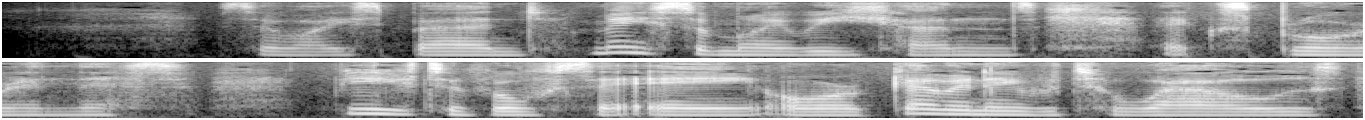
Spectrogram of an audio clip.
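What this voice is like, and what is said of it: Bristol English accent. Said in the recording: “as you might be able to tell from my accent, I am from Bristol”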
